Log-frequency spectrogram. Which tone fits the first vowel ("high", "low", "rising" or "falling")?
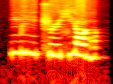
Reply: falling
